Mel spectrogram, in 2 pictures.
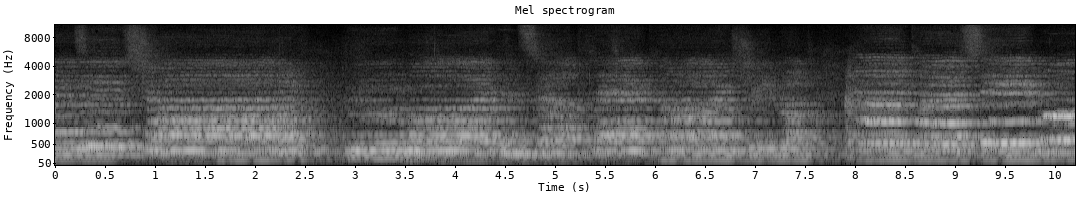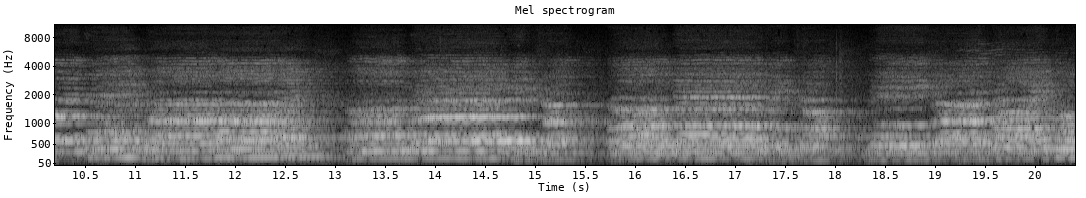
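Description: Mixed-voice school choir singing a piece in harmony, low voices holding notes beneath the upper parts, in phrases with short breaks between them.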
